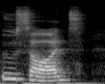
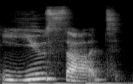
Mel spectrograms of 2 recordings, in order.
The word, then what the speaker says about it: úsáid: An bhfuil tú chun é a úsáid, that's how you pronounce it. It's not úsáid. Just because the English word is use, I think people then say úsáid.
